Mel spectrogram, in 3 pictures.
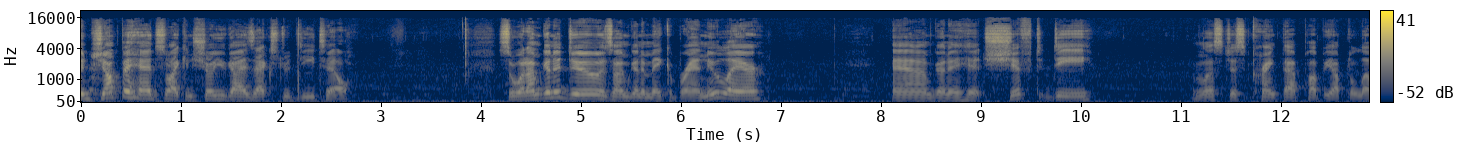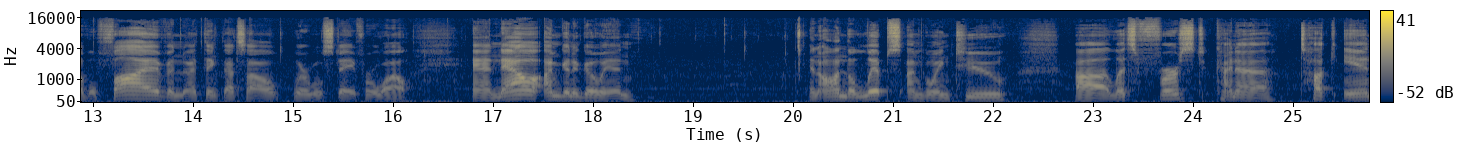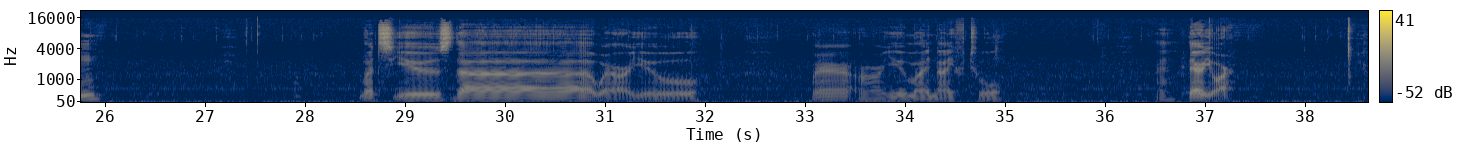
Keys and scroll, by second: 9.8 shift+d, 11.1 shift+d.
